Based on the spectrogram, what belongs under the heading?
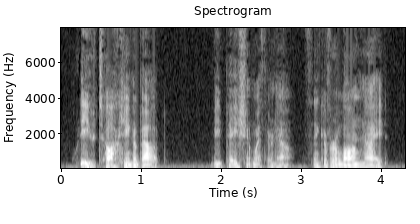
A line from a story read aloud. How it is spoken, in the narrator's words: My mother said sharply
